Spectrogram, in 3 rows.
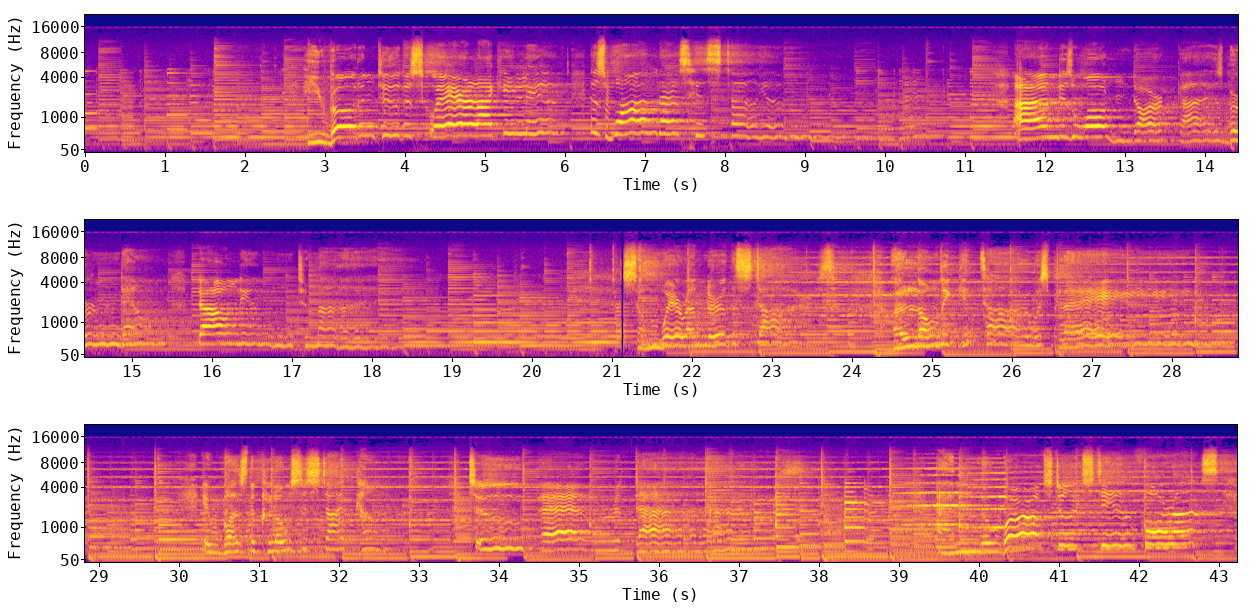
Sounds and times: Music: 0.0 - 43.2.

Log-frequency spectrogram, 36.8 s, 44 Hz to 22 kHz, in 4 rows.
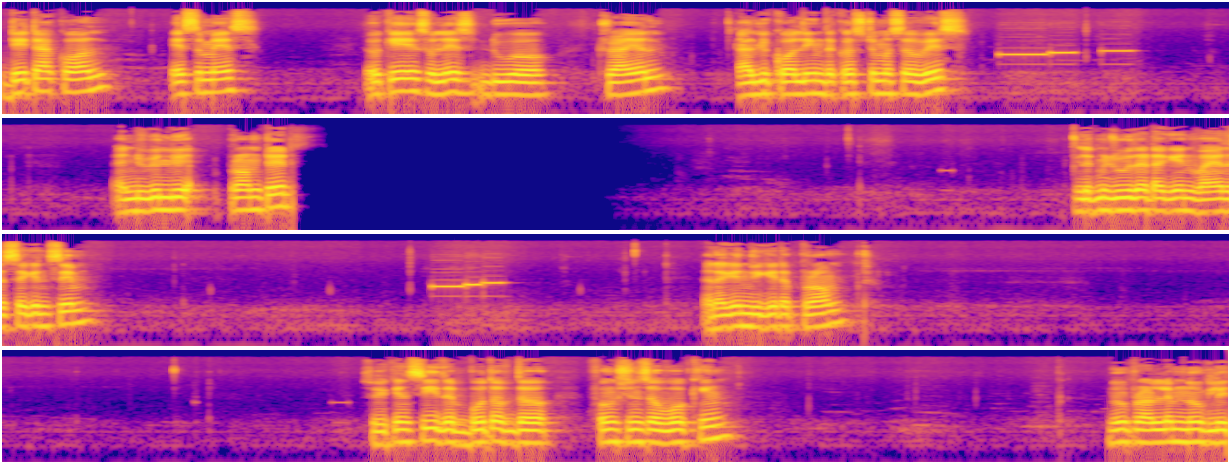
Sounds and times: Speech: 0.0 - 2.0, 2.7 - 7.3, 10.0 - 11.6, 17.2 - 19.2, 23.6 - 25.0, 30.3 - 36.8
Inside, small room: 0.0 - 11.6, 13.8 - 36.8.

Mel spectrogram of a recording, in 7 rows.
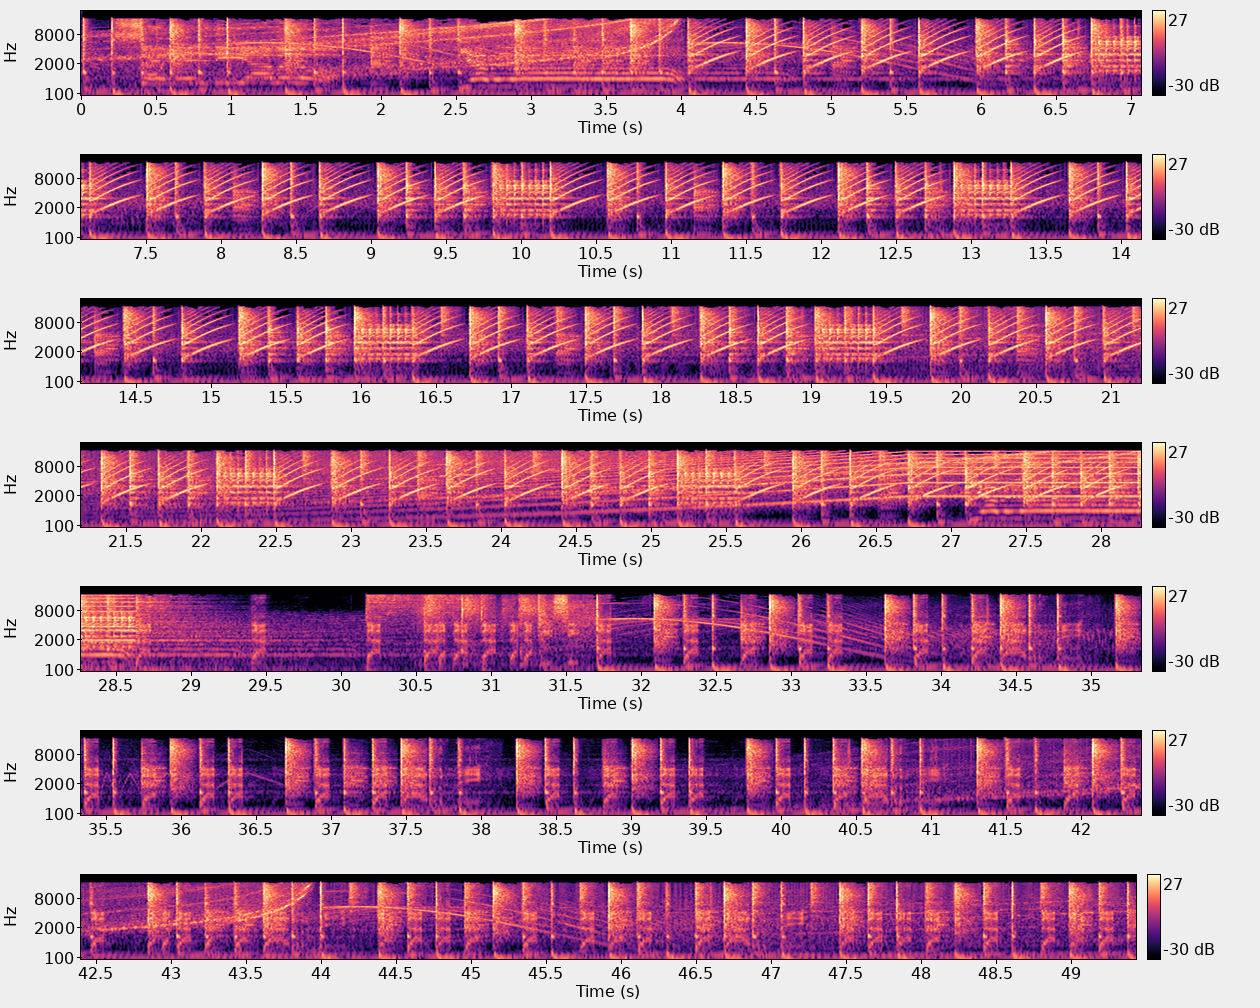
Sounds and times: Techno: 0.0 - 49.4.

